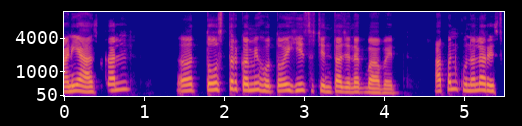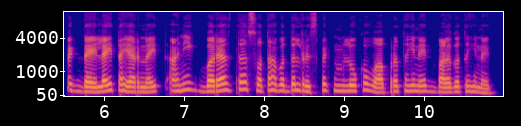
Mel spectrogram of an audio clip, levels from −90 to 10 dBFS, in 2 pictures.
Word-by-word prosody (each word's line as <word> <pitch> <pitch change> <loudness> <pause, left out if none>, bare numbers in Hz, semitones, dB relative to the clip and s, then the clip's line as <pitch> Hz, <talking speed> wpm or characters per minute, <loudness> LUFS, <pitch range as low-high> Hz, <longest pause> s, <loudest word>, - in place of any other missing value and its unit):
आणि 205 +4 +4
आजकाल 245 +8 -1 0.6
अ, 225 +2 +3 0.2
तोच 265 +1 +4
तर 305 -1 +4
कमी 255 0 +3
होतोय, 225 -1 +1
हीच 250 0 -2
चिंताजनक 190 -4 +1
बाब 160 -2 +1
आहे. 150 - -3 0.6
आपण 290 +7 -1
कुणाला 245 0 +2
रिस्पेक्ट 230 +1 -2
द्यायलाही 200 +4 +4
तयार 195 -5 +2
नाहीत 190 +3 -2
आणि 250 +5 -2 0.2
बऱ्याचदा 240 +6 +3
स्वतःबद्दल 245 -1 -2
रिस्पेक्ट 230 +3 -4
लोकं 225 +3 -1
वापरतही 210 +4 -2
नाहीत, 215 -2 -4
बाळगतही 195 +3 -1
नाहीत. 160 -5 -5
220 Hz, 140 wpm, -22 LUFS, 195-245 Hz, 0.6 s, आणि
